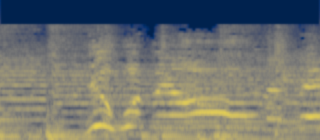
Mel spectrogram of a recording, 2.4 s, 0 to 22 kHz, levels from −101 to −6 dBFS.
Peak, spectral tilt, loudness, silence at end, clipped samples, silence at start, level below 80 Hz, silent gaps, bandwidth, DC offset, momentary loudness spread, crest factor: -8 dBFS; -4 dB/octave; -22 LUFS; 0 s; under 0.1%; 0 s; -40 dBFS; none; 11 kHz; under 0.1%; 8 LU; 14 dB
